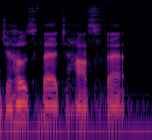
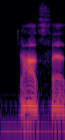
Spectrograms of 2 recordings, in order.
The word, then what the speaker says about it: Jehoshaphat: Some of you might pronounce it Jehoshaphat. Jehoshaphat is how I'm going to do it.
